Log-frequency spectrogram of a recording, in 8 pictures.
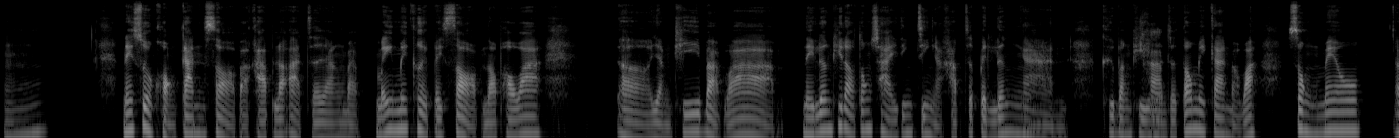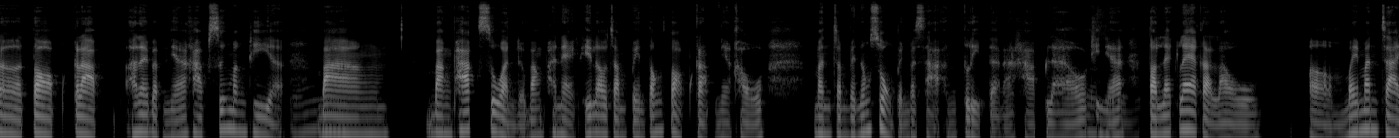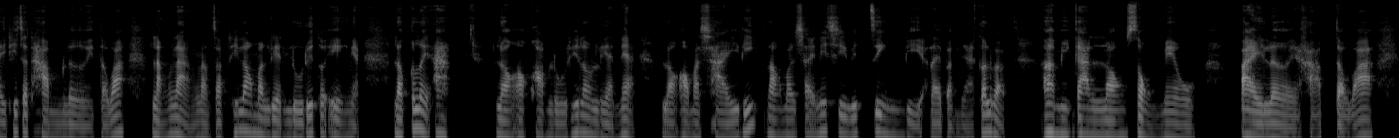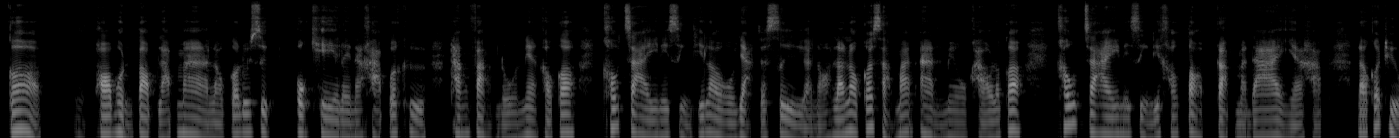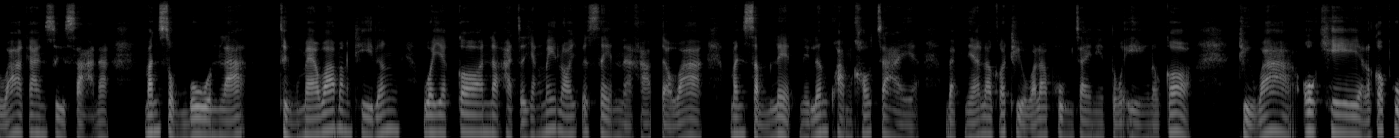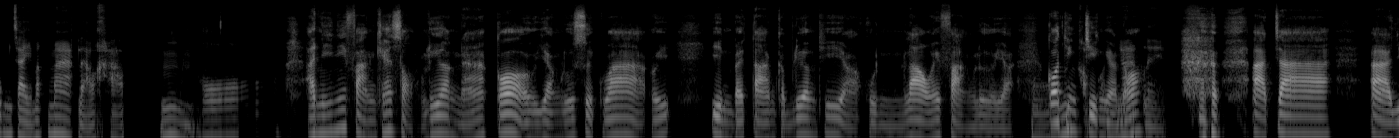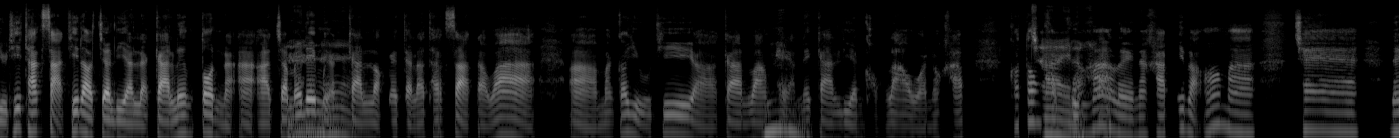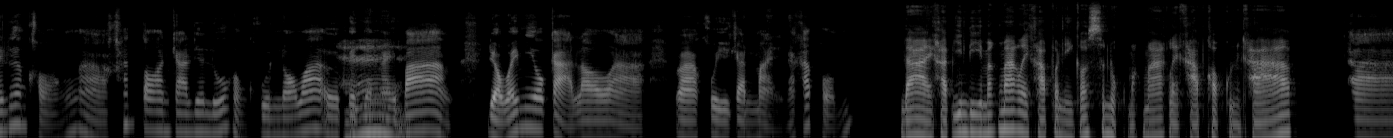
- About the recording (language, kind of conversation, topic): Thai, podcast, เริ่มเรียนรู้ทักษะใหม่ตอนเป็นผู้ใหญ่ คุณเริ่มต้นอย่างไร?
- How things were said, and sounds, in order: tsk; tapping; chuckle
